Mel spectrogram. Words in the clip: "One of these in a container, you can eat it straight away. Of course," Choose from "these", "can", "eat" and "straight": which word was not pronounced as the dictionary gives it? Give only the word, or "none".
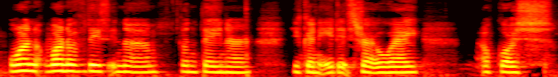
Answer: these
